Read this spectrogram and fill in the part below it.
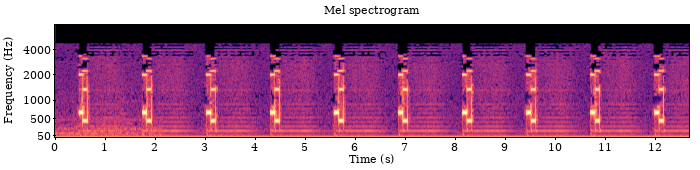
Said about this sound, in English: Okay, what we are doing now is we are rewinding a machine. And when that machine rewinds, you will hear the entire phone call.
